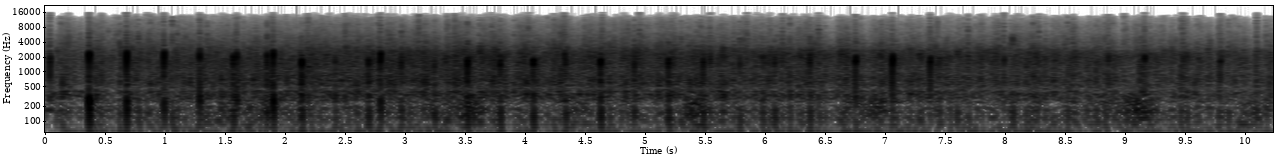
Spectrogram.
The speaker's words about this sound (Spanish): Dale un fuerte aplauso, muy bien.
